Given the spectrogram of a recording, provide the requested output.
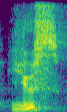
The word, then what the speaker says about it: use: zip with Z but if it's a noun if it's like a name you can pronounce it as use with s okay it says uh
